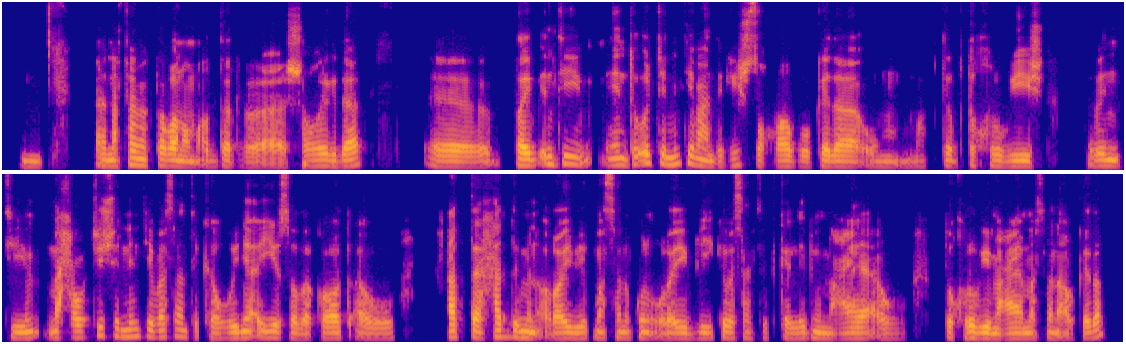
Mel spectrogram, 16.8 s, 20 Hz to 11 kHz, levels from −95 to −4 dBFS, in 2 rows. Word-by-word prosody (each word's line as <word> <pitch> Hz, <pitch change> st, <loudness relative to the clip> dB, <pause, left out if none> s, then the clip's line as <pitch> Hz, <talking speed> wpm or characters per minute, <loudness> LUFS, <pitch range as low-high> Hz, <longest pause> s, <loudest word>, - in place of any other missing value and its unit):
امم، 100 Hz, -1 st, -6 dB, 0.4 s
أنا -, -, +2 dB
فاهمِك 130 Hz, -4 st, +3 dB
طبعًا 115 Hz, -3 st, +4 dB
ومقدر 100 Hz, +1 st, -2 dB, 0.4 s
شعورك 115 Hz, +1 st, +3 dB
ده. 115 Hz, +2 st, +4 dB, 0.6 s
آآ، 100 Hz, -2 st, +2 dB, 0.2 s
طيب 120 Hz, -2 st, +6 dB
أنتِ 145 Hz, +1 st, -2 dB, 0.3 s
أنتِ 130 Hz, -1 st, -1 dB
قُلتِ -, -, +1 dB
إن -, -, +1 dB
أنتِ 150 Hz, -, -4 dB
ما -, -, +2 dB
عندكيش 105 Hz, +5 st, -1 dB
صحاب 105 Hz, -1 st, 0 dB
وكده 105 Hz, 0 st, +3 dB
وما 100 Hz, +1 st, -9 dB
بت -, -, -9 dB
بتخرجيش، 110 Hz, -1 st, -1 dB, 0.3 s
طب -, -, -6 dB
أنتِ 115 Hz, -1 st, 0 dB, 0.3 s
ما -, -, +1 dB
حاولتيش 120 Hz, +6 st, +1 dB
إن 135 Hz, -2 st, -2 dB
أنتِ 135 Hz, 0 st, -4 dB
مثلًا 130 Hz, +1 st, -1 dB
تكوّني 110 Hz, +4 st, 0 dB
أي 120 Hz, 0 st, +1 dB
صداقات 105 Hz, -1 st, +1 dB
أو 100 Hz, +1 st, -3 dB, 0.4 s
حتى 125 Hz, 0 st, +6 dB
حد 130 Hz, -1 st, +1 dB
من 115 Hz, -3 st, +1 dB
قرايبك 105 Hz, 0 st, +1 dB
مثلًا 110 Hz, 0 st, 0 dB
يكون 110 Hz, +1 st, -3 dB
قريب 105 Hz, -2 st, 0 dB
ليكِ 110 Hz, +1 st, -4 dB
مثلًا 110 Hz, 0 st, -1 dB
تتكلمي 105 Hz, +1 st, -5 dB
معاه 100 Hz, +1 st, 0 dB
أو 100 Hz, -2 st, -4 dB, 0.3 s
تخرجي 110 Hz, -1 st, +3 dB
معاه 100 Hz, 0 st, +3 dB
مثلًا 105 Hz, 0 st, -3 dB
أو -, -, -1 dB
كده؟ -, -, 0 dB
110 Hz, 175 wpm, -27 LUFS, 105-120 Hz, 0.6 s, طيب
